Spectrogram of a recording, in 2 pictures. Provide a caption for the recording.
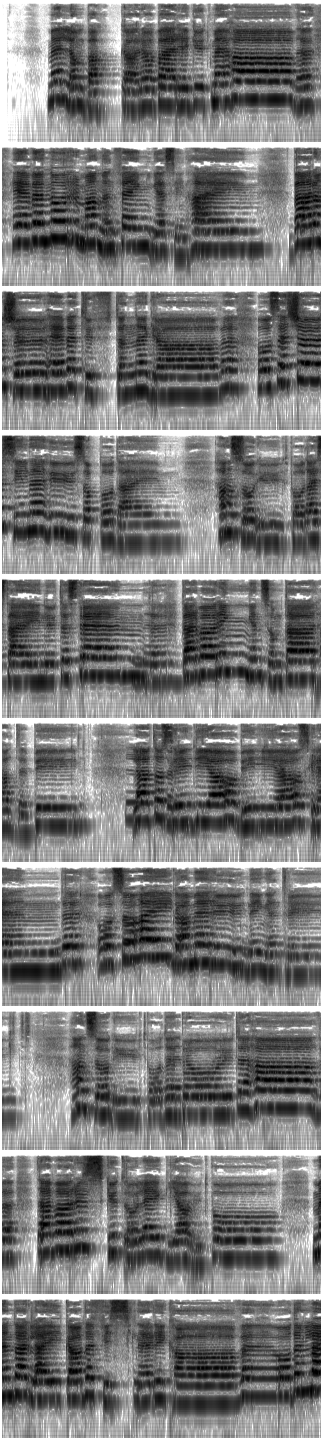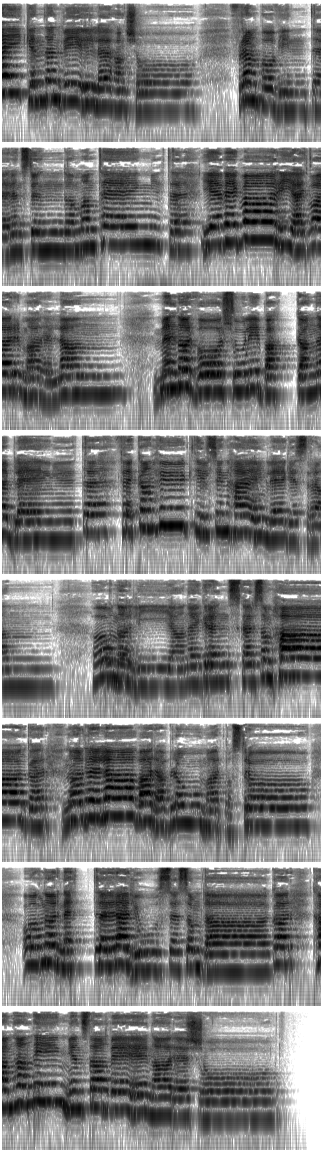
Norwegian folk song, recorded in traditional hut in Nordmarka near Oslo
Norwegian, hut, folk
